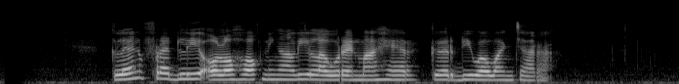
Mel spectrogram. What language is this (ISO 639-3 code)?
sun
